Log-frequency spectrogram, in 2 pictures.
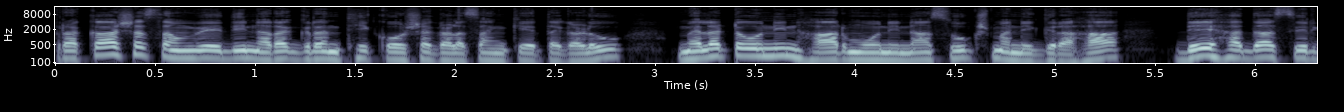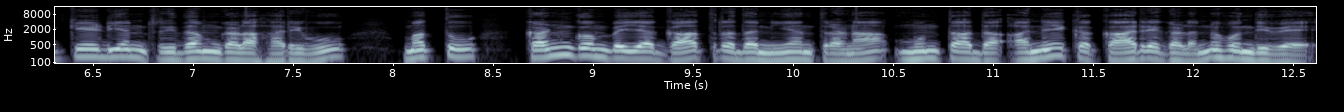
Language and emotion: Kannada, neutral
